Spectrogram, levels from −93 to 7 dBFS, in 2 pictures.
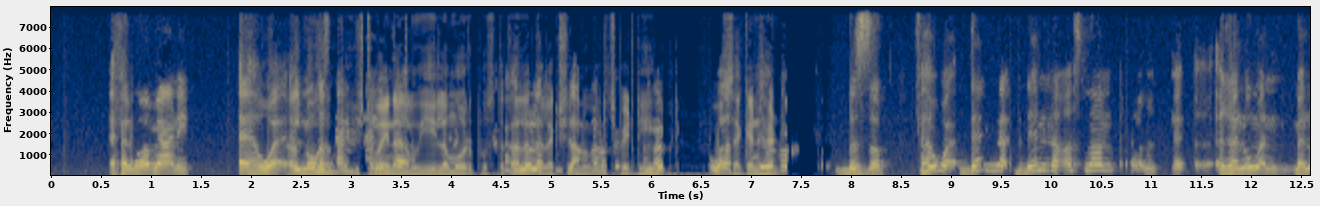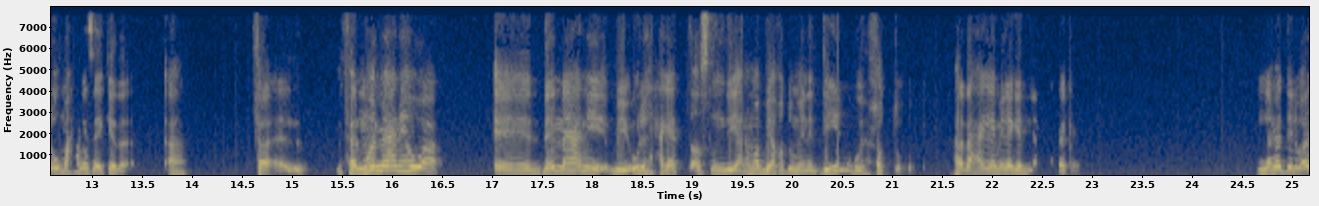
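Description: From 2.76 to 6.17 s the speech repeatedly sinks and breaks up, at 2.76–3.23, 3.41–4.6, 4.96–5.7 and 5.88–6.17 s, and again at 7.21–7.78 s. Dips reach about 25 to 40 dB. This is speech suppressed in double talk, likely from an echo canceller mistaking the talker for loudspeaker echo while the far side also spoke. A spectrogram shows the speech energy collapsing into dark gaps and thinned patches.

At 6.22–6.27 s and 7.06–7.34 s a faint delayed copy of the sound returns, some 360 to 375 ms late and about 30 to 40 dB down. This is echo leak, likely residue an echo canceller failed to remove. It shows as weak, smeared repeats of earlier harmonic patterns.

At 6.45–6.55 s the room background drops by about 13 dB for roughly 100 ms. The canceller has gated the microphone while the loudspeaker played. The noise floor briefly darkens on a spectrogram, then recovers.

At 18.27 s and 20.44 s the waveform cuts abruptly to silence and back. 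These are blocks of digital silence, 11.6 ms and 5.8 ms long. The longer one fits a 512-sample buffer that wasn't filled in time. Each is heard as a clicky tick and appears as a hard-edged gap with vertical broadband lines at its edges.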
